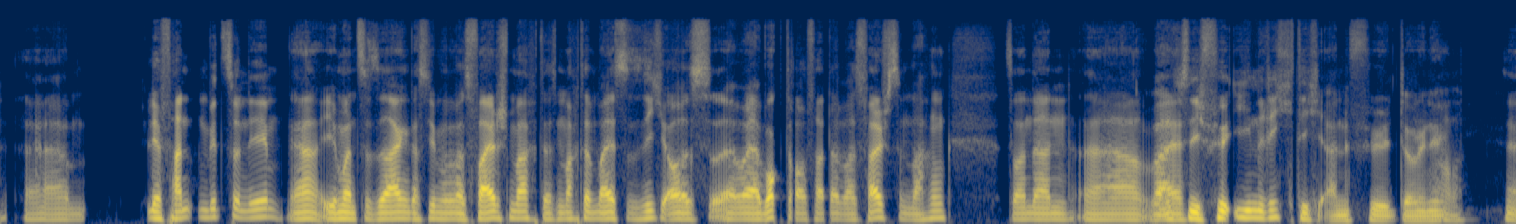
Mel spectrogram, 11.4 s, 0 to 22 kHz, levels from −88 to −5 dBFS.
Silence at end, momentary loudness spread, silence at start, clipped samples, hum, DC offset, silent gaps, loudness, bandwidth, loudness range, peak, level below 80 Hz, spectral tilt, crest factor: 0 s; 10 LU; 0 s; under 0.1%; none; under 0.1%; none; -20 LUFS; 15.5 kHz; 3 LU; -2 dBFS; -44 dBFS; -6.5 dB/octave; 18 dB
